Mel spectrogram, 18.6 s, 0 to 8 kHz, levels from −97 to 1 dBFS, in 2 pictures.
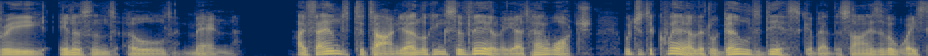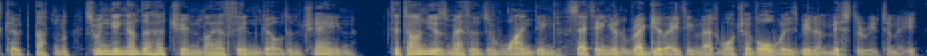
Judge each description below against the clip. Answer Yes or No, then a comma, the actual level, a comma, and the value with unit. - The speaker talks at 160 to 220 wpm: Yes, average, 165 wpm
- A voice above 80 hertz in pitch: No, very low, 75 Hz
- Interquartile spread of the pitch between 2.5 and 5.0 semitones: No, wide, 7.8 semitones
